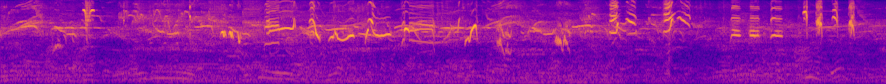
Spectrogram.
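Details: Oriental magpie-robin (kacer) in song, a dense run of varied whistles, trills and quick chirps, with bursts of sharp high notes; faint low background sounds underneath.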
